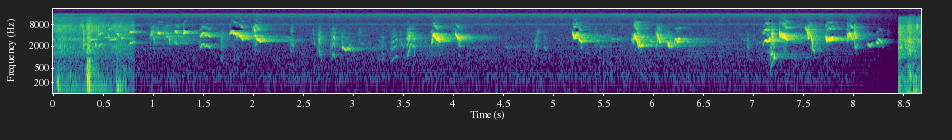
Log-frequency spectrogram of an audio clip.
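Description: Small birds chirping: many short, separate high notes, some sliding down in pitch, over a quiet background. Hikers' footsteps on the track stop just under a second in and start again abruptly near the end.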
